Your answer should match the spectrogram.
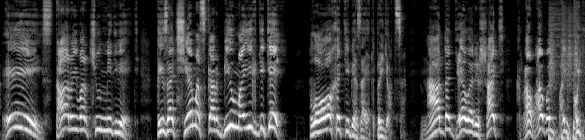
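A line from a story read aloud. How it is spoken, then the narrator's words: Shouting. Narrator (Russian): закричал у самого лаза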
